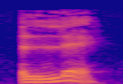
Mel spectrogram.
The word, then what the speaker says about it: lait: Lait. Un lait. Okay, so the only difference is the final thing here, de, you don't pronounce it, te, you don't pronounce it, so phonetically you only have this lait.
